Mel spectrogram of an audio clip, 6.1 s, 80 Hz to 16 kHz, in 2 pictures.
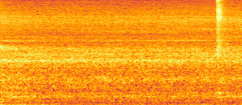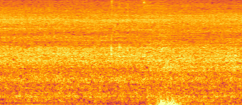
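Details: Hisense dehumidifier started after almost two months unused, room humidity 50%, washer running in background: soft steady airy whoosh with faint low hum, no knocks or rattles; fan running normally before compressor starts.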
